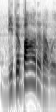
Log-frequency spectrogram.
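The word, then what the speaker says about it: מדבר: 이렇게 순서가 봐야 됩니다 위에 있는 단어는 미드바르라고 읽어요 광야라는 뜻입니다 예수님께서 지금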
